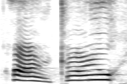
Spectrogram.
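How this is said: It is said in a high falsetto voice. The speaker calls it right.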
